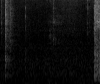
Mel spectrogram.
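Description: Faint handling noises: a short rustle at the start, two faint ticks, and a louder brief rustle right at the end.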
